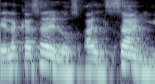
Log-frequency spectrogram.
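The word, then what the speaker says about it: Al Thani: casa real que es la casa de los alzán y de verdad también se le llaman los alta ni verdad Pero la pronunciación pues más acertada en los alzani es una monarquía para lamentaria es un momentos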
